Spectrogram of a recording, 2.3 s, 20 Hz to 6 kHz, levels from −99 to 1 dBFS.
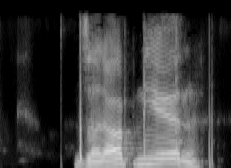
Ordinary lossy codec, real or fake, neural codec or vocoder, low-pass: MP3, 48 kbps; fake; codec, 16 kHz, 2 kbps, X-Codec, HuBERT features, trained on balanced general audio; 5.4 kHz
